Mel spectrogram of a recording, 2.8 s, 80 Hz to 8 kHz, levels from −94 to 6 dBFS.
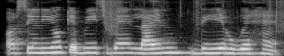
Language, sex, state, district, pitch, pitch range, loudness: Hindi, female, Jharkhand, Deoghar, 245 Hz, 230-255 Hz, -15 LUFS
